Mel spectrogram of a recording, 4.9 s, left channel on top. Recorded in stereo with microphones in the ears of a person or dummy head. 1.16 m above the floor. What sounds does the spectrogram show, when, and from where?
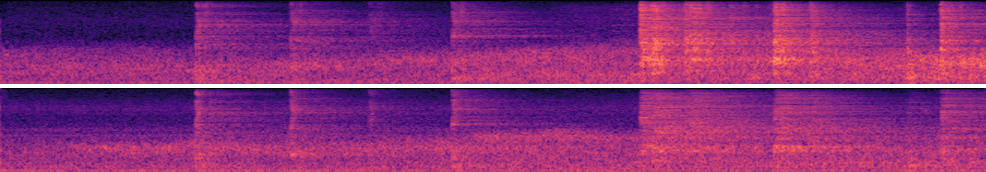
1.0 s running footsteps: 25° right (ahead or behind), 4 m; by 2.6 s 10° right (ahead or behind), 4.5 m
2.8 s dishes clattering: 65° left (ahead or behind), 1.1 m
